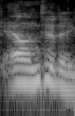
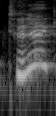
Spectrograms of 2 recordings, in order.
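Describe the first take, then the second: First: Said in the usual way. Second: "Tudyk?" asked with a sharp high rise on the end; "Tudyk?" checked as a question, pitch jumping up; questioning name check. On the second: Shown as a demonstration. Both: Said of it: "That, that's Tudyk".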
